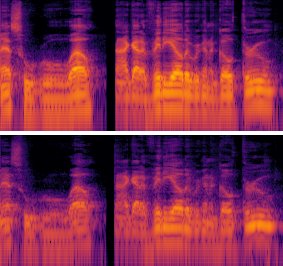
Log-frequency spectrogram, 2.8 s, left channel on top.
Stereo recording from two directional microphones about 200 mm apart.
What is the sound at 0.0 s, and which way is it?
Speech, 45° left (ahead or behind).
